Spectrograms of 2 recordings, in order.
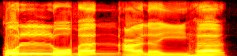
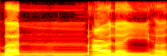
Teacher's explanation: suara nunnya dibaca dengan jelas ketika bertemu dengan huruf ain maka kita namakan dengan bacaan izhar ya izhar halqi.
